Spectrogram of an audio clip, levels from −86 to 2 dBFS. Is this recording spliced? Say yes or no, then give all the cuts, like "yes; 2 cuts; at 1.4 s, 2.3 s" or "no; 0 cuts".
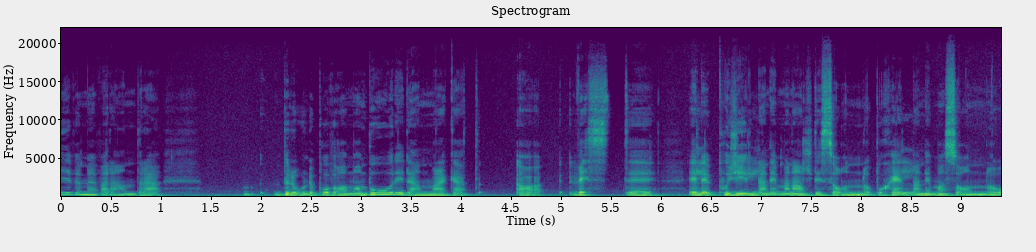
no; 0 cuts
